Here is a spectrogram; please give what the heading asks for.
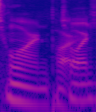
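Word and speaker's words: Tourne Park: You also took me to how do you pronounce it? Is it Torn Park? Torn Park.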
